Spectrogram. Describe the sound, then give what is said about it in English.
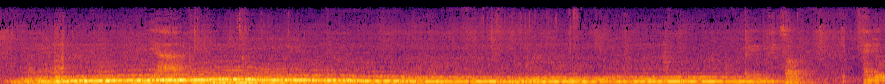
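A sustained closed-mouth vocal hum with a yawning quality, done as a vocal exercise of yawning inside with the mouth closed, held steadily for about fifteen seconds with a gently sliding pitch, fairly loud, then fading briefly before a short new onset. “like you're yawning inside, but the mouth stays closed, right?”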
